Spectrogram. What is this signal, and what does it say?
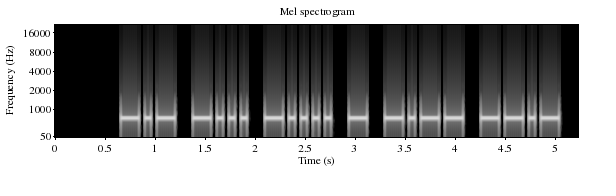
Morse code, heard as a keyed tone, about 20 wpm, 700 Hz. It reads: KB6TYQ
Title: USA Call Signs Repeated 2x 20wpm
